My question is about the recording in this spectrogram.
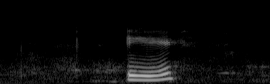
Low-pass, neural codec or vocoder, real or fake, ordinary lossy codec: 7.2 kHz; codec, 44.1 kHz, 3.4 kbps, Pupu-Codec; fake; Opus, 24 kbps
